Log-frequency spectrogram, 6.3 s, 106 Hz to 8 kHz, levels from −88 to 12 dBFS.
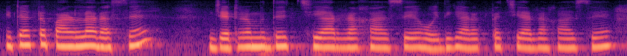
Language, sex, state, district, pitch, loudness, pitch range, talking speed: Bengali, female, Assam, Hailakandi, 215 Hz, -13 LUFS, 205-230 Hz, 155 wpm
